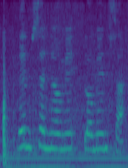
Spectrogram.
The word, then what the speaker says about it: Limsa Lominsa: Limsa Lominsa, right?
